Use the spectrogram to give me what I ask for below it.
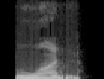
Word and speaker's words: Juan: Like, we've been saying Juan our whole life. But we looked it up and we had to like look it up on like YouTube. And it's one. That's how you pronounce like I won.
